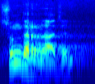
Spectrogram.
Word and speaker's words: Sundararajan: No one could pronounce it, yeah. No, we can. This is Sundararajan.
